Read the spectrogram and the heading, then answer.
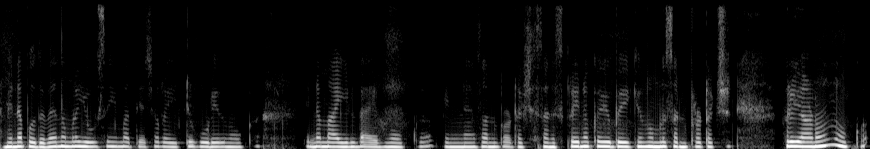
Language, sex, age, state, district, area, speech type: Malayalam, female, 18-30, Kerala, Kozhikode, urban, spontaneous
